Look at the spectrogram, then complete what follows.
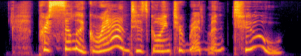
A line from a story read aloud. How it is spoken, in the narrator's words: she exclaimed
